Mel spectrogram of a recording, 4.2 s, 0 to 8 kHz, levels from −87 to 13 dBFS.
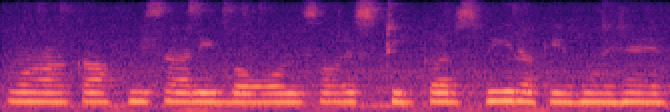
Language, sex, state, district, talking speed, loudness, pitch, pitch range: Hindi, female, Chhattisgarh, Raipur, 145 wpm, -14 LUFS, 195 Hz, 190-195 Hz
